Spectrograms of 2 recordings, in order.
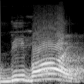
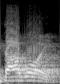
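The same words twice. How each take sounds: First: "দি" said as "dee" before boy; "দি" with ee vowel. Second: "দা" said as "dah" before boy; "দা" with ah vowel. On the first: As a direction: say "দি" to rhyme with "see". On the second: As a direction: say "দা" with an open ah. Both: Shown as a demonstration. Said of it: "এখানে বলো দি বয় নাকি দা বয়".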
